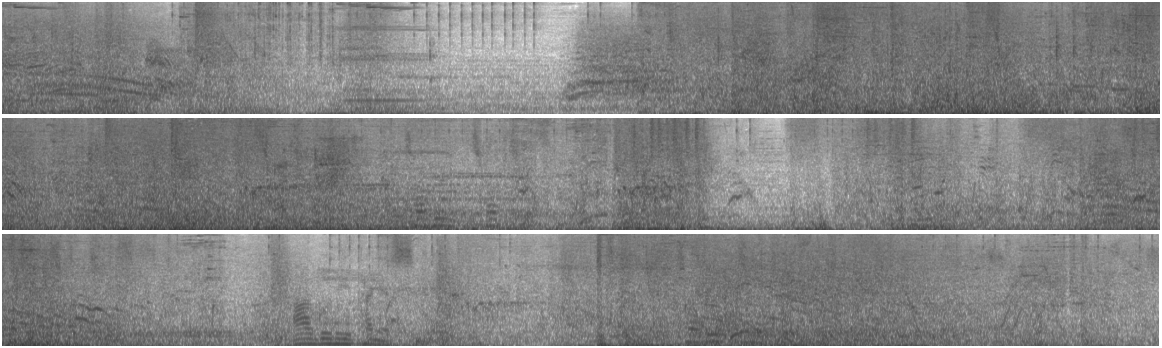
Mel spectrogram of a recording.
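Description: A young person talks with animation into a microphone.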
